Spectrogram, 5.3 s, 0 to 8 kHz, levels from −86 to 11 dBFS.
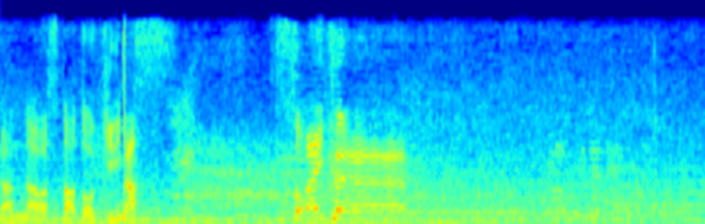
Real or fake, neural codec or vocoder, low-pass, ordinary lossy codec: real; none; 7.2 kHz; AAC, 32 kbps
